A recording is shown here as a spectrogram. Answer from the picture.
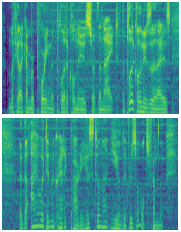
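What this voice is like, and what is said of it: Calm public-radio newsreader voice. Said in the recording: “This is the most NPR-ish episode ... I'm usually so bombastic ... how's my NPR voice”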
